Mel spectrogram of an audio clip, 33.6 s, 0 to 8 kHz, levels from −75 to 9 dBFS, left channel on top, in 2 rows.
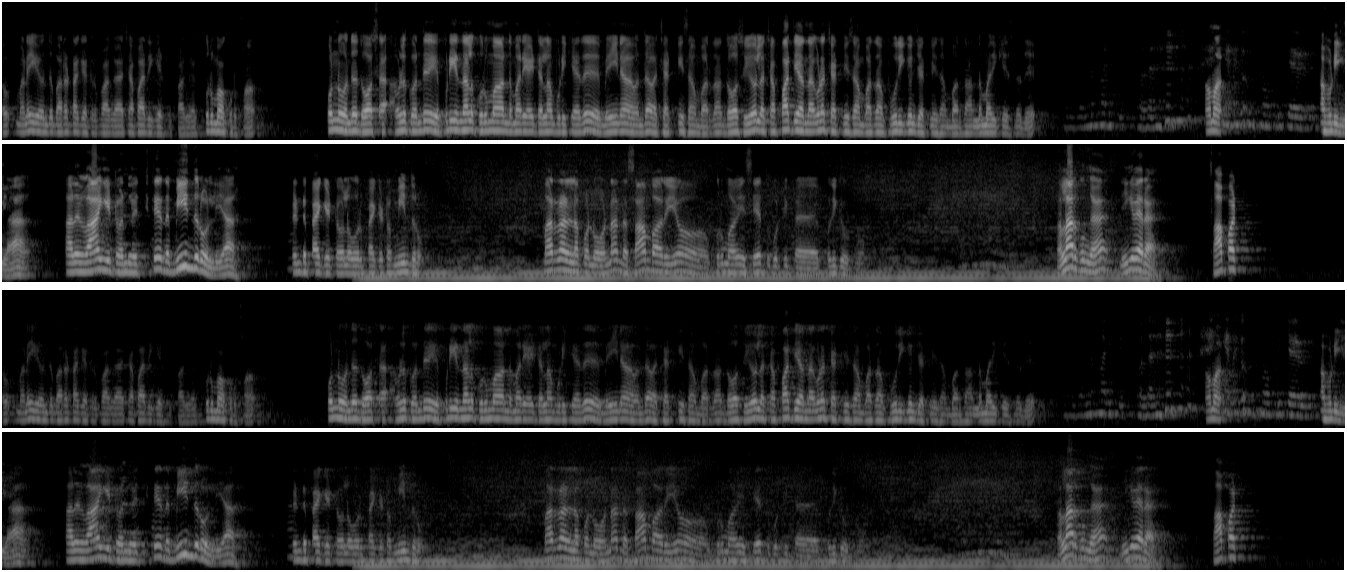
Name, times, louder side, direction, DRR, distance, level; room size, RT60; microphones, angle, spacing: voice 1, 0.0-3.2 4.1-12.9 15.0-15.3 16.5-17.1 17.6-19.8 20.4-22.1 23.6-27.6 30.0-31.3 31.9-32.2, left 6 dB, 65° left, 19 dB, 0.4 m, -35 dB
voice 2, 13.2-16.4 16.7-17.0 17.7-19.1 20.3-20.7 22.7-23.0 28.7-29.7, right 1 dB, 60° right, 4 dB, 2.3 m, -54 dB
sound 1, 21.2-31.1, equal, 10° left, 1.3 m, -45 dB
15.5 x 8.4 x 6.9 m, 0.95 s
head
